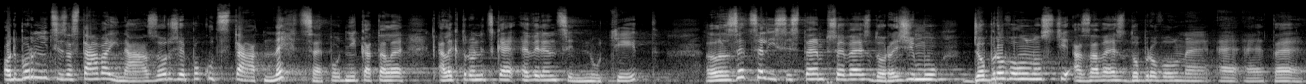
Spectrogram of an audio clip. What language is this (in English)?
Czech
